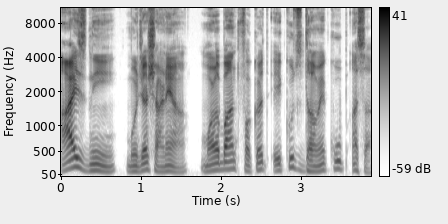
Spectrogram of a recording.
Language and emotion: Goan Konkani, neutral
